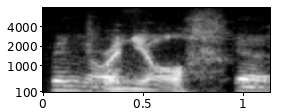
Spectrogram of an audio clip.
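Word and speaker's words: Brynjolf: Brian Jolf? Brynolf. Oh, that's a Y. I think it's like Brynolf. Yeah, Brynolf. Brynolf. Like a Y in that.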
